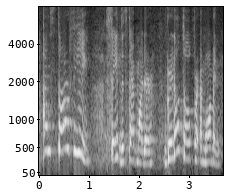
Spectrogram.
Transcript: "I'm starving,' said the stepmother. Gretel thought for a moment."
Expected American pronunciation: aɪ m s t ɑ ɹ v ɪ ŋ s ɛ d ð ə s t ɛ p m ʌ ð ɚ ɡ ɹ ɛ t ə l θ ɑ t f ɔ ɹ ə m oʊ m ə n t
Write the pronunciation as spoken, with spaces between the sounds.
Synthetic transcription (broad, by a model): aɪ m s t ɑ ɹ f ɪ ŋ s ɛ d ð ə s t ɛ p m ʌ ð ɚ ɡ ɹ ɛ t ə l t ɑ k f ɔ ɹ ə m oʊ m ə n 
